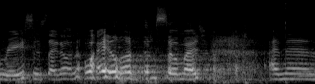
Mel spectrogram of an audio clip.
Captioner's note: laughing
